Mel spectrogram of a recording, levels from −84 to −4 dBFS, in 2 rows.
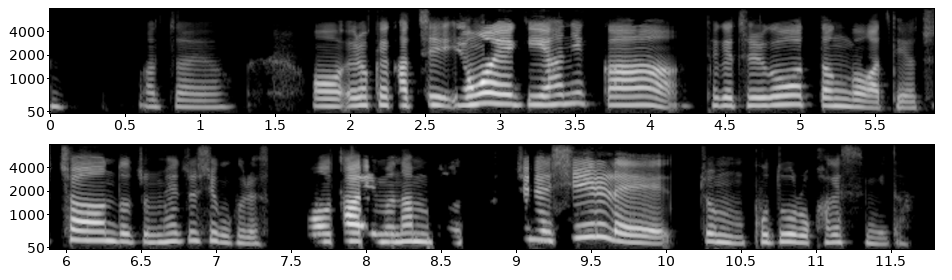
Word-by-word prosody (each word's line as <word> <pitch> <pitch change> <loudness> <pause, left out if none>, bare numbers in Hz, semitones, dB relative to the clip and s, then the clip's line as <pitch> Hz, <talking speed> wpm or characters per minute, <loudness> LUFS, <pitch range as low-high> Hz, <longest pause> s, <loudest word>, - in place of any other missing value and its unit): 음 205 -3 -11 0.5
맞아요. 190 -2 -12 0.5
어 210 -1 -1
이렇게 240 +4 -1
같이 230 0 -2
영화 280 +4 +8
얘기 255 -1 +1
하니까 250 -4 0 0.2
되게 230 -1 -4
즐거웠던 230 0 -1
것 195 -2 -2
같아요. 170 0 -5
추천도 255 - +1
좀 215 0 -6
해 235 - -2
주시고 245 -4 -7
그래서 175 -3 -11 0.2
어바웃 225 +1 -1
타임은 230 -2 +4
한번 230 -2 0 0.5
최대한 280 -4 -2
시일 355 +7 +1
내에 200 -7 +2 0.2
좀 210 -6 -4
보도록 215 -3 -3
하겠습니다. 185 -6 -11
230 Hz, 315 characters per minute, -24 LUFS, 205-250 Hz, 0.5 s, 영화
